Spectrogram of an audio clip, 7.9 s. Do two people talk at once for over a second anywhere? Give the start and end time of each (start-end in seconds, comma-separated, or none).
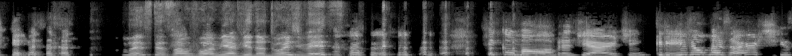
none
